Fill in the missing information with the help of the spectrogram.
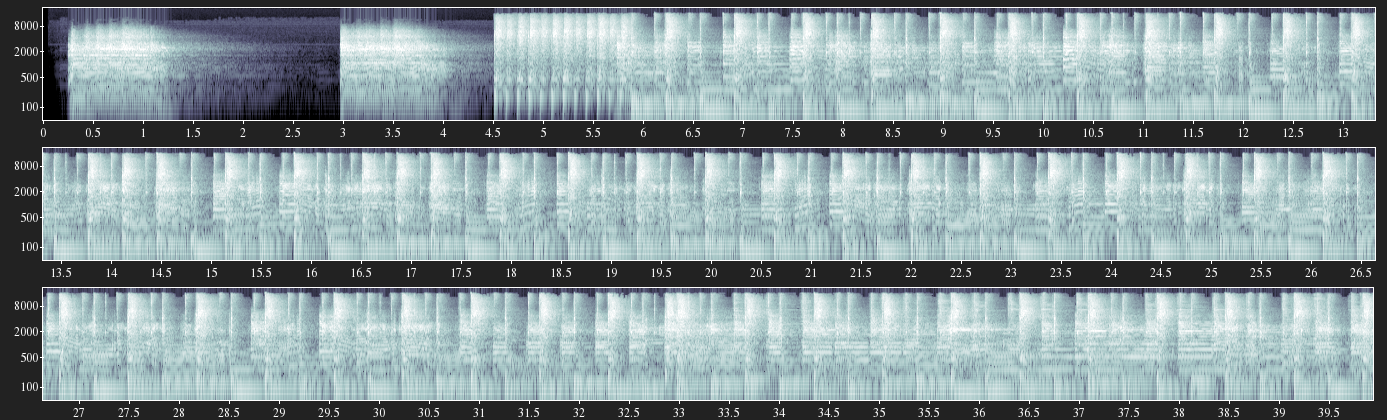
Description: (Am) No Lead Guitar No Backing Vocals

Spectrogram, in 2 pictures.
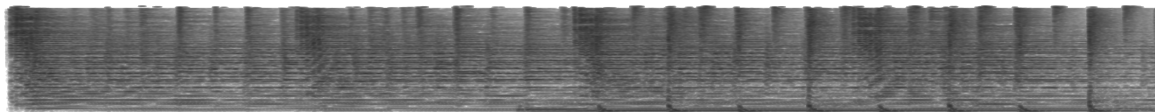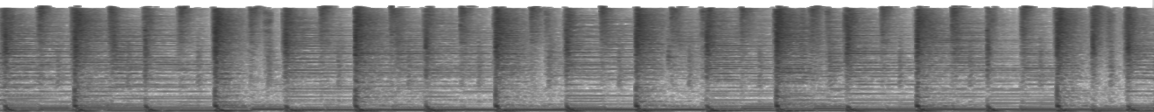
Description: (D) No Backing Vocals

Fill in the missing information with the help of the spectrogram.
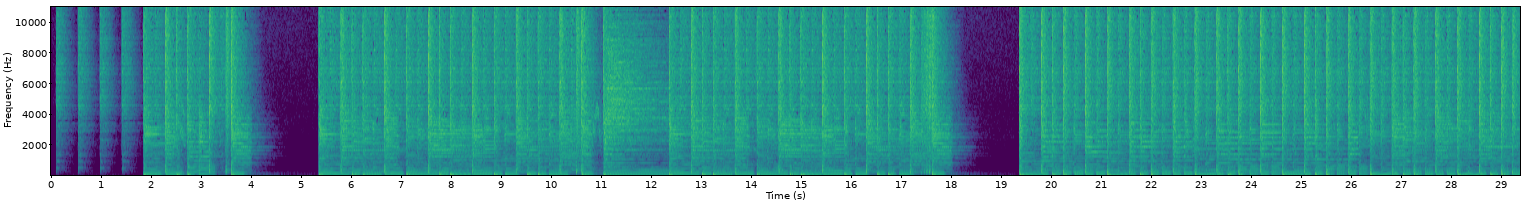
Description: (Gb) No Lead Guitar

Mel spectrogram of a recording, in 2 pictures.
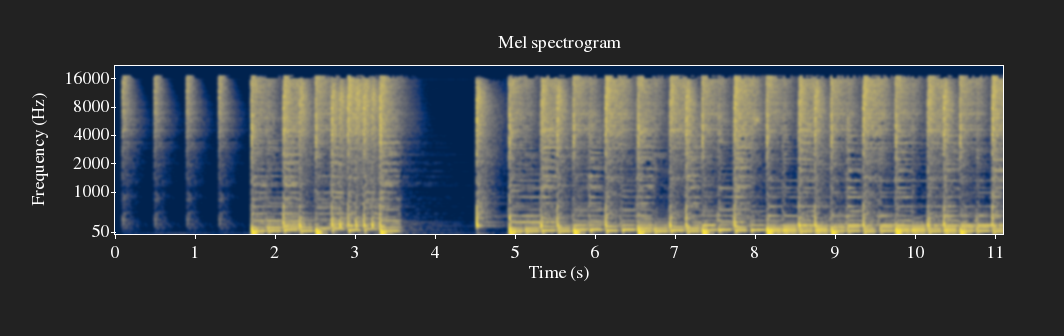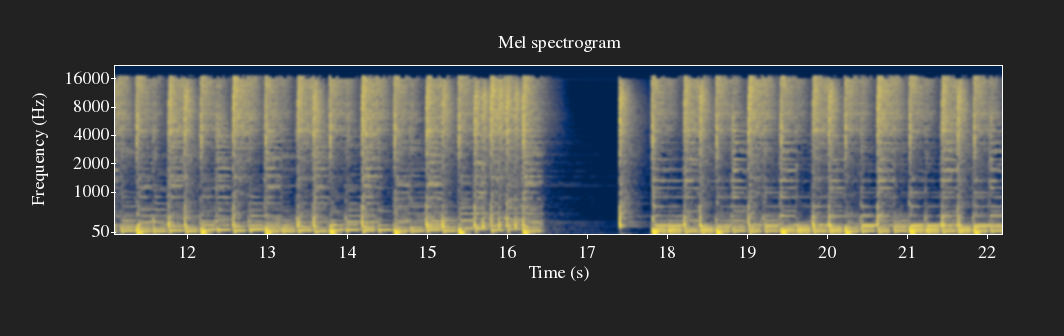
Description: A No Lead Guitar, backing tracks

